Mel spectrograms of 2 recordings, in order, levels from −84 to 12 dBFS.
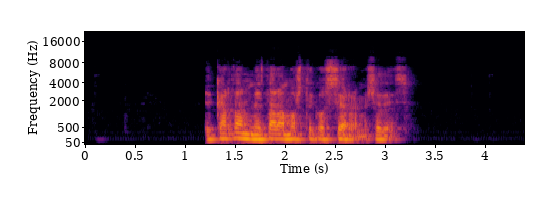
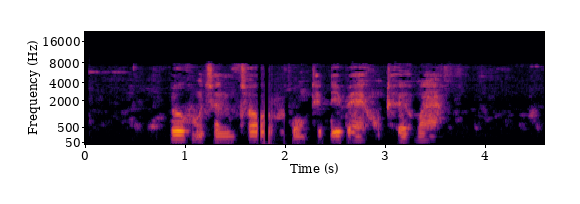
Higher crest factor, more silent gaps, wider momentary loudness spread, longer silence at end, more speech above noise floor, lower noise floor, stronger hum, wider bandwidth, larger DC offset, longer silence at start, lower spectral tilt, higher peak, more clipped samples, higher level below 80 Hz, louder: about the same, 18 dB vs 20 dB; neither; second, 12 LU vs 20 LU; first, 1.15 s vs 0.05 s; first, 58 dB vs 33 dB; first, -75 dBFS vs -58 dBFS; neither; first, 9.4 kHz vs 8.2 kHz; neither; first, 1.2 s vs 0.05 s; first, -5 dB/octave vs -2.5 dB/octave; first, -2 dBFS vs -6 dBFS; neither; first, -52 dBFS vs -70 dBFS; first, -18 LUFS vs -25 LUFS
